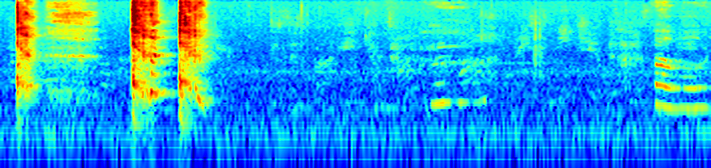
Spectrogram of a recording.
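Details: A child gives three sharp, dry coughs close together, then brief high-pitched singing in a quiet room.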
